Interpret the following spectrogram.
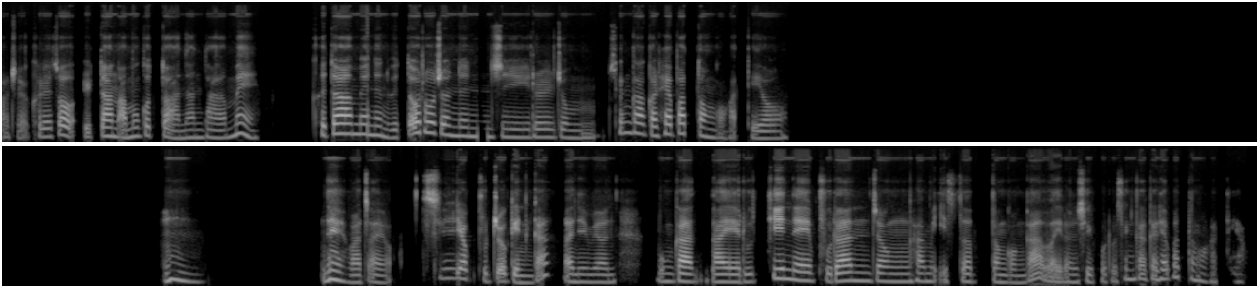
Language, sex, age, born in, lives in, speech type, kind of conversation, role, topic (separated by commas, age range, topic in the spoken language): Korean, female, 35-39, South Korea, Germany, conversation, podcast, guest, 시험에 떨어진 뒤에는 어떻게 다시 도전하셨나요?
